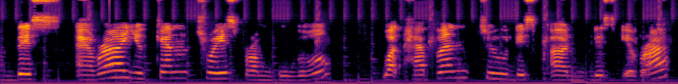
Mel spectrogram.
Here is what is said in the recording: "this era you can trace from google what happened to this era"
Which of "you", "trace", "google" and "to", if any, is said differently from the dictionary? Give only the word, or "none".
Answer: to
